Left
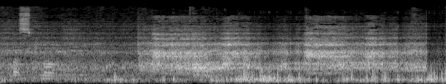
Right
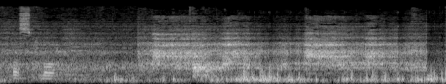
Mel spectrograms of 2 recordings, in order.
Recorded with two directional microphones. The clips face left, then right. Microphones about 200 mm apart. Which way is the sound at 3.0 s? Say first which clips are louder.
Left 1 dB; 45° left (ahead or behind).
